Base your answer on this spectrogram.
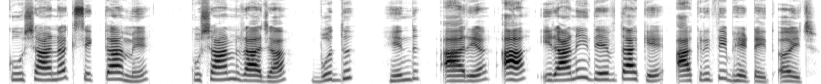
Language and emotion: Maithili, neutral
